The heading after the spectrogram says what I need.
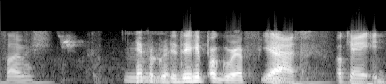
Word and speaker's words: hippogriff: the broom and you can fly on the hippoglyph. Did I say it right, Flemish? Hippogriff.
